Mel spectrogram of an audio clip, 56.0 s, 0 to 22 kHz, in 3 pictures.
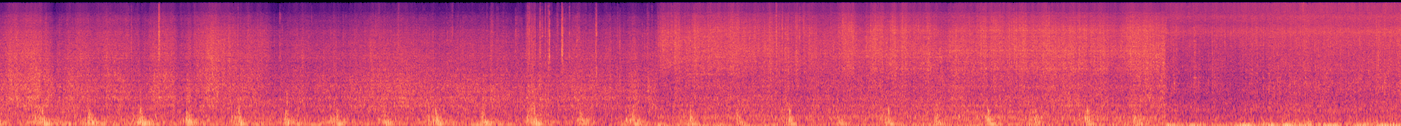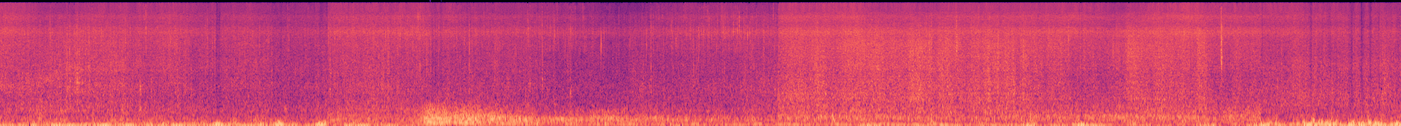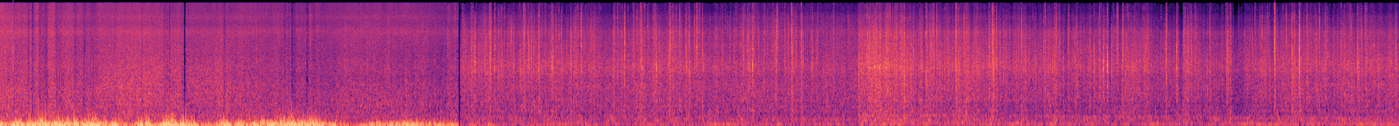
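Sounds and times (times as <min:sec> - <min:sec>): gusting wind: 0:00.0 - 0:43.6
low rumble of thunder: 0:00.0 - 0:43.6
heavy rain: 0:00.0 - 0:56.0.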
